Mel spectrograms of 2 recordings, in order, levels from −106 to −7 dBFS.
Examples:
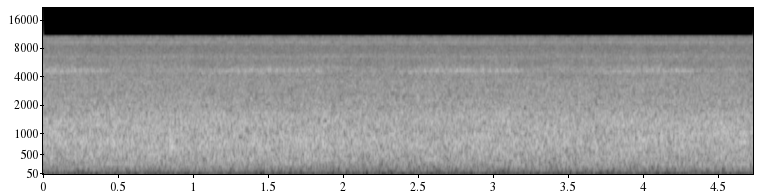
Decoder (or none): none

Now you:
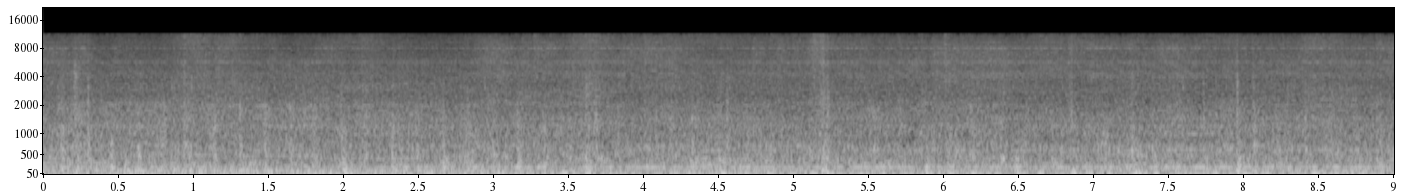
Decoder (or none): codec, SNAC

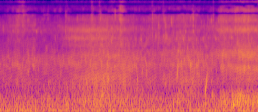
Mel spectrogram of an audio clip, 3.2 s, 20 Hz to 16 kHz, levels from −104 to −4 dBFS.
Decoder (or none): vocoder, Vocos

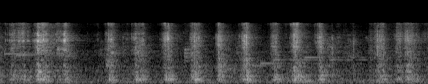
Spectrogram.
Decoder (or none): none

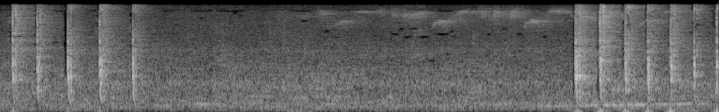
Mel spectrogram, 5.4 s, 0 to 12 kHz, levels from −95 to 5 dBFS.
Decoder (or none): none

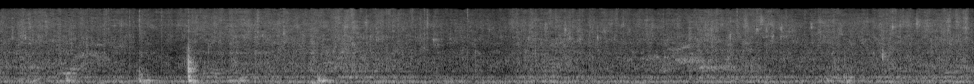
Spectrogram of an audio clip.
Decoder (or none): autoencoder, DAC-VAE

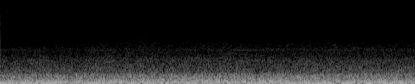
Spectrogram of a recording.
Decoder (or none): vocoder, BigVGAN v2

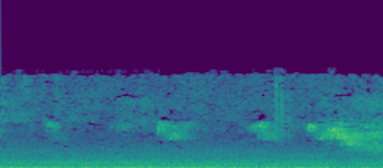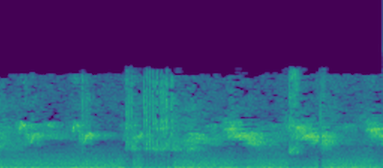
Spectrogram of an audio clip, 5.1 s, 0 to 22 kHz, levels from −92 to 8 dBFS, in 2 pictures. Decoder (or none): none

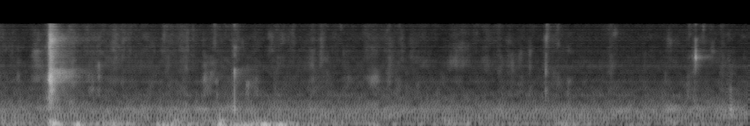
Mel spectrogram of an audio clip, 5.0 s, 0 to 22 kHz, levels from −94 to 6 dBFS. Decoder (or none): vocoder, Vocos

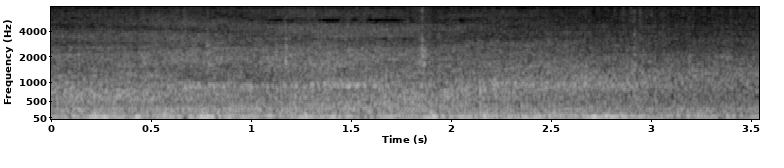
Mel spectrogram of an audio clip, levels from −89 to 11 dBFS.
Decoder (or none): vocoder, Vocos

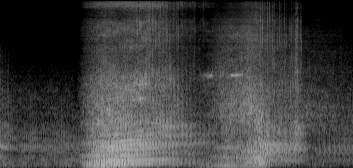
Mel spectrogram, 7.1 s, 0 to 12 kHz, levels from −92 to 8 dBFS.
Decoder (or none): codec, DAC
